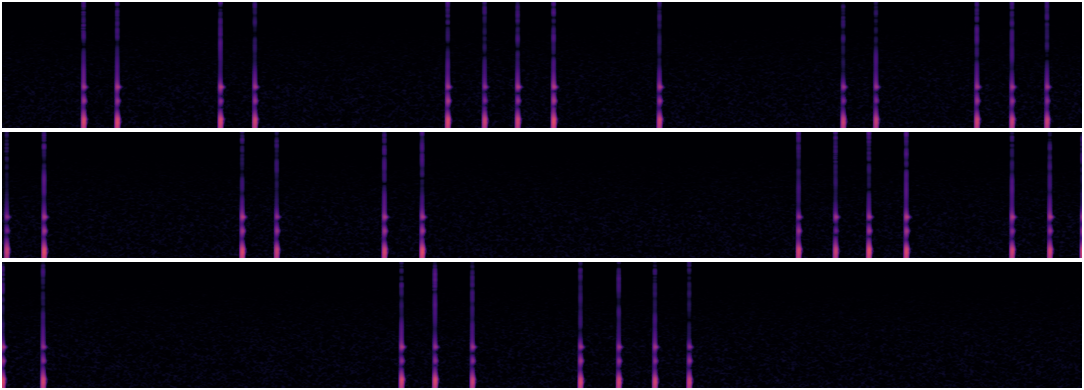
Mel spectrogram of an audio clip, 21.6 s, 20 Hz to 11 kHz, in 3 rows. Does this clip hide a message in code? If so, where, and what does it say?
Yes: tap code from 0.5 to 19.0 s, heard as knocks on wood, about 4 knocks a second. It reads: GQJG T O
